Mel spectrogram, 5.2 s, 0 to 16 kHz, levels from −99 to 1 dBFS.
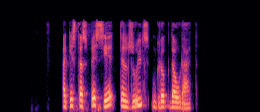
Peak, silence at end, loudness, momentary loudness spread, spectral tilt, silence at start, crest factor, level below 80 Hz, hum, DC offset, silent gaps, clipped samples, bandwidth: -2 dBFS; 1.4 s; -18 LUFS; 10 LU; -5 dB/octave; 1.25 s; 18 dB; -58 dBFS; none; under 0.1%; 2.33-2.39 s; under 0.1%; 8.2 kHz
